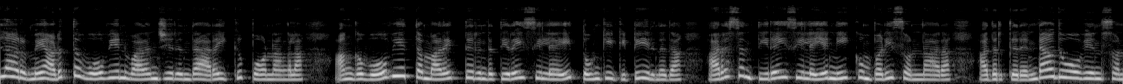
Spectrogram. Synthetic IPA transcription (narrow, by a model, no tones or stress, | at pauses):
lːaːɾɯmeːɐɽɯt̪ːɐoːʋɪjɐnʋɐɾɐɲd͡ʒɪɾɯnd̪ɐːɾɐɪkːɯpoːnaːŋɡɐɭãː | ʔɐ̰ŋɡɐoːʋɪjɐt̪ːɐmɐɾɐɪt̪ːɪɾɯnd̪ɐt̪ɪɾɐɪsɪlɐjɐɪt̪ːɔŋɡikːɪʈːɯɪɾɯnd̪ɐðãː | ɐɾɐsɐnt̪ɪɾɐɪsilɐjɐniːkːɯmpɐɽisɔnːaːɾaːɐðɐrkɯɾɛɳɖaːʋɐðɯoːʋɪjɐnsɔnː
